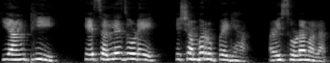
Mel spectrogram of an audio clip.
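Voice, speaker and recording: A woman voicing a proud, fearless village man in a storybook reading, speaking up high. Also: unhurried, a little mellow. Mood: begging. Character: bold, proud man, later begging robbers.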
